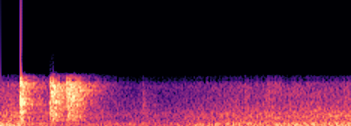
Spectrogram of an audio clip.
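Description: Dishes handled on a kitchen counter: a sharp click, then a brief clatter about a third of a second in.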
